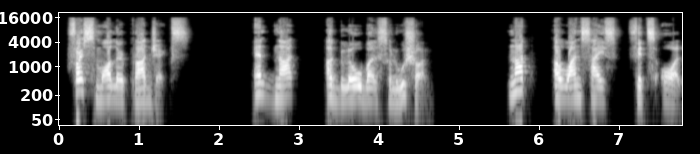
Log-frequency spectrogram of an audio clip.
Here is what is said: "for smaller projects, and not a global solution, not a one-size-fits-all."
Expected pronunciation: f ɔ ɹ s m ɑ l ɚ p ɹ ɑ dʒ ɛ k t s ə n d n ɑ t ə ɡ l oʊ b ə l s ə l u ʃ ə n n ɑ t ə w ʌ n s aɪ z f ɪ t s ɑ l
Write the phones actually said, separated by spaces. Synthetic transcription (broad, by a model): f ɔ ɹ s m ɑ l ɚ p ɹ ɑ dʒ ɛ k t s ə n d n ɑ t ə ɡ l oʊ b ə l s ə l u ʃ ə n n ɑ t ə w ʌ n s aɪ s f ɪ t s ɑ l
